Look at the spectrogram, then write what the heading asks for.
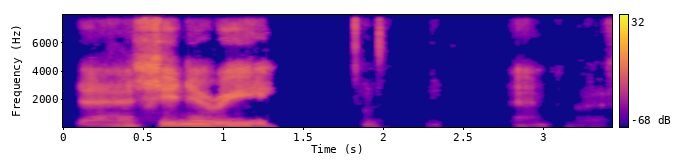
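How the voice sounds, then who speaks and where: The speaker is a man with a non-native accent and a somewhat breathy voice. His pitch swings very widely, and the sound is dry and close with no echo. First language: not English. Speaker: YouTuber. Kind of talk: tutorial. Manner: halting.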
